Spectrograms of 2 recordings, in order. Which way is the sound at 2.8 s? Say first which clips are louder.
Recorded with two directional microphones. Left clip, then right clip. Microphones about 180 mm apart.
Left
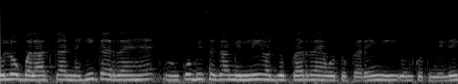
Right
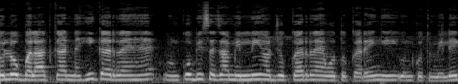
Right 6 dB; 45° right (ahead or behind).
